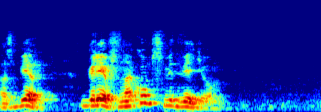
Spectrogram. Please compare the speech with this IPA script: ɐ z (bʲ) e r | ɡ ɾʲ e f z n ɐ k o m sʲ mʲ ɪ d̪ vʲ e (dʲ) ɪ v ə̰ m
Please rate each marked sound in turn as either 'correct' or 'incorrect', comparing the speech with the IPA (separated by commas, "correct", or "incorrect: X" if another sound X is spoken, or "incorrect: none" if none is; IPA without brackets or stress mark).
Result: correct, correct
